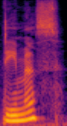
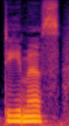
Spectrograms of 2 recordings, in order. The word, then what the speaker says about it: DMHAS: Yes, if you just put in your browser Connecticut DEMIS, you will be taken right to it. And DEMIS is spelled DMHAS for Keith.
